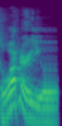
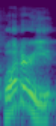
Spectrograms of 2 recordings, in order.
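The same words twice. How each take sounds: First: Lightly voiced grown-up sidekick, kept in the usual register; adult Robin. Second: Higher, quick mock-indignant question; young-sounding Robin. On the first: Friend redoes the sidekick's line as an adult, more restrained. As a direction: ask it evenly, as the older sidekick. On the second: Friend quotes the sidekick before correcting to the adult one, higher voice. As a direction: ask it a touch high, as boy sidekick. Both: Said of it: "like, adult Robin goes".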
